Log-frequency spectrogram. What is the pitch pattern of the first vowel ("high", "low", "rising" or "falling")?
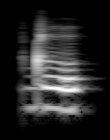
low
